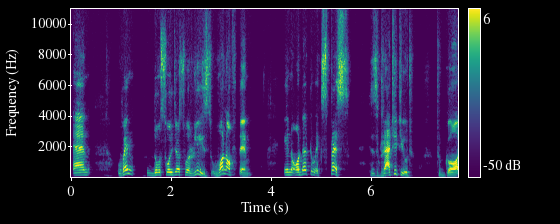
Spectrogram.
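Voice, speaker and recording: In a strong Indian accent, a man with a high voice talks at a fairly slow pace, his pitch swinging very widely. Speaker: academic historian lecturer. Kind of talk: lecture.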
